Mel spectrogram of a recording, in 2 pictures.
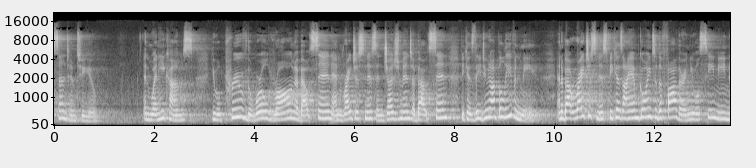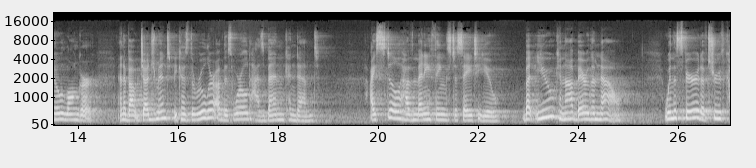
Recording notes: Message delivered during the Classic service.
